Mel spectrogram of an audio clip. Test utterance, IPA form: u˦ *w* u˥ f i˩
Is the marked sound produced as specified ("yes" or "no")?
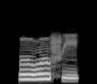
yes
